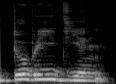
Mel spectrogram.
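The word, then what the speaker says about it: Dobrý deň: Le D, avant le E et le I, il est toujours prononcé dans sa version faible. Ce ne sera pas prononcé de, ce sera prononcé die. Donc c'est pour ça. Donc là, c'est Dobry Dien.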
